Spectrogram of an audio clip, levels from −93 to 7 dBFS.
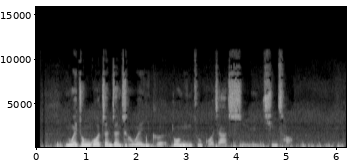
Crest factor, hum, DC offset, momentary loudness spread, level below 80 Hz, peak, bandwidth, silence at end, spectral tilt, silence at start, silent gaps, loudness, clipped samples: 18 dB; none; under 0.1%; 20 LU; -46 dBFS; -2 dBFS; 10 kHz; 0.05 s; -6 dB/octave; 0.2 s; none; -20 LUFS; under 0.1%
